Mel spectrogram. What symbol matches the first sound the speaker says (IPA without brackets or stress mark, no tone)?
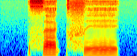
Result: θ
